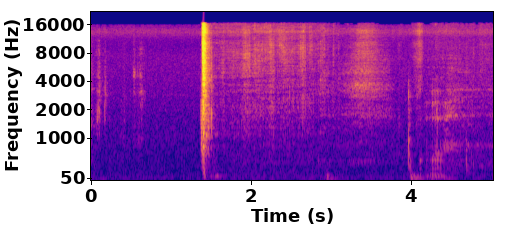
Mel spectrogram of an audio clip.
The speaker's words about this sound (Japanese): 例によってマッチでアルコールランプに火をつけましたおすげえ炎がでかいな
